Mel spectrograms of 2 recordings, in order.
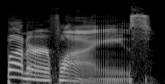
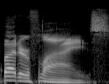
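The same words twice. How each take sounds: First: Slow, dragged-out half-hearted grumble; imitating a grumpy voice. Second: Slow, dragged-out mock grumble; half-hearted grumpy voice. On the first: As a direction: mimic the reluctant husband. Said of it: "And Matt goes". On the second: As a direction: drag the word like a reluctant grump. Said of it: "that went".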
